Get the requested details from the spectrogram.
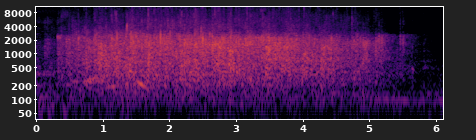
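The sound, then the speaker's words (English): Audience applause swells quickly into a sustained, dense wash of clapping, holding steady for several seconds before tapering off at the end. No voices stand out. “Let's give a rousing applause”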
